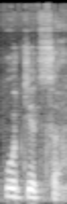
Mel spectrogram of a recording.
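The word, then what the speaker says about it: учить: করা বা স্টাডি করা আবার বলছি উচ্চারণ হবে উচিত ভার্ব বিচ বিচ এর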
